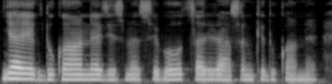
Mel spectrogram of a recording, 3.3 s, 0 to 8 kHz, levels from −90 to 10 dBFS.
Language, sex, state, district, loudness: Hindi, female, Jharkhand, Deoghar, -19 LUFS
